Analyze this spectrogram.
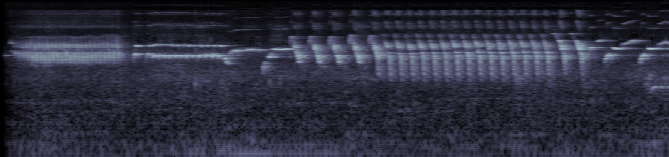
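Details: Canary singing in the morning, melodious: a steady high whistled note, then a shorter one, breaking into a long fast run of repeated downward-sweeping chips, several per second, over faint low background hum.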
